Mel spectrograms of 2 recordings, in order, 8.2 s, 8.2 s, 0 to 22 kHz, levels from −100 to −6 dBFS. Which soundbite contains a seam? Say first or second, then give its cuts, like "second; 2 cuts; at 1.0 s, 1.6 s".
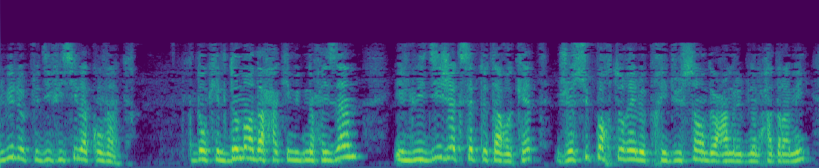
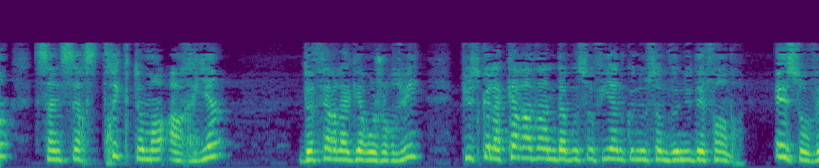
first; 1 cut; at 1.9 s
